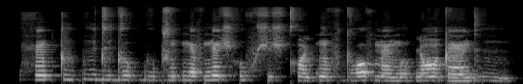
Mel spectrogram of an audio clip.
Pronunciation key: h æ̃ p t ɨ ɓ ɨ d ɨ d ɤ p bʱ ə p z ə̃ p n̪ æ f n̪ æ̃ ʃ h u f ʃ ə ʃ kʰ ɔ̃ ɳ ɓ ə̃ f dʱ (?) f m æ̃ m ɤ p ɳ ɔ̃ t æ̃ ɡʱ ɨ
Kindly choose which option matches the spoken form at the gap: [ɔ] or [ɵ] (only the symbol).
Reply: ɔ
